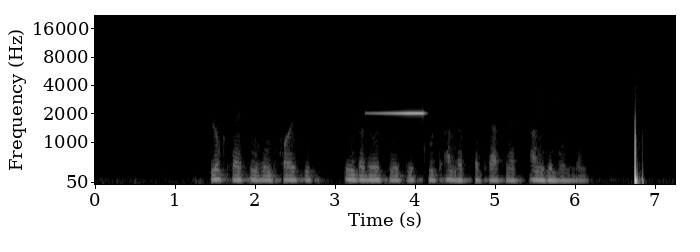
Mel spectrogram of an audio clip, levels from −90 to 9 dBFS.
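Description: Loudspeaker feedback squeal, 3.37 to 4.16 s: the microphone hears its own loudspeaker, and a 2 kHz tone swells in half a second above the speech.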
